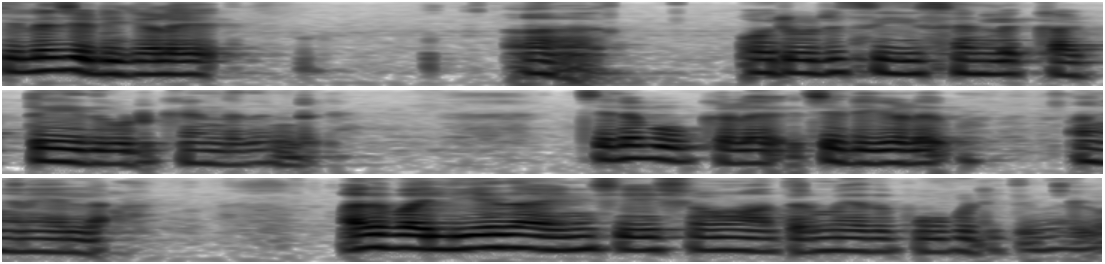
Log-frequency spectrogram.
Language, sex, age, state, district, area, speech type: Malayalam, female, 30-45, Kerala, Kasaragod, rural, spontaneous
